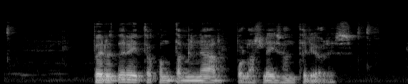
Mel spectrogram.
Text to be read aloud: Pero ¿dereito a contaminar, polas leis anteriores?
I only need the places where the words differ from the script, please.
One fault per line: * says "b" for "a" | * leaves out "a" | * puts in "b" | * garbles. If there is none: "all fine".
all fine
